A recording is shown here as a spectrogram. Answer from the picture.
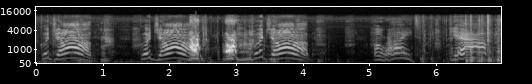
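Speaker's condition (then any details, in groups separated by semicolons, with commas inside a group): No condition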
